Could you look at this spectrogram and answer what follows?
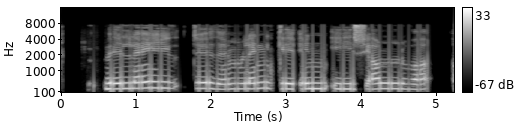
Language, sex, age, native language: Icelandic, female, 13, Icelandic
